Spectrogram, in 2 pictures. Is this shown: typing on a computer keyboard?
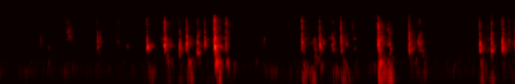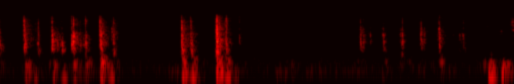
yes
